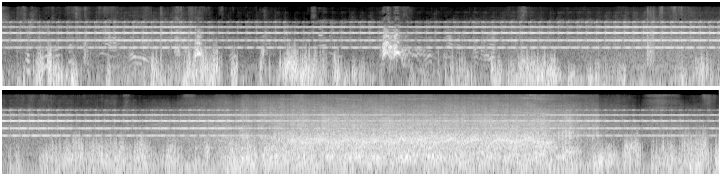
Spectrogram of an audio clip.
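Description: A level crossing bell rings steadily.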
